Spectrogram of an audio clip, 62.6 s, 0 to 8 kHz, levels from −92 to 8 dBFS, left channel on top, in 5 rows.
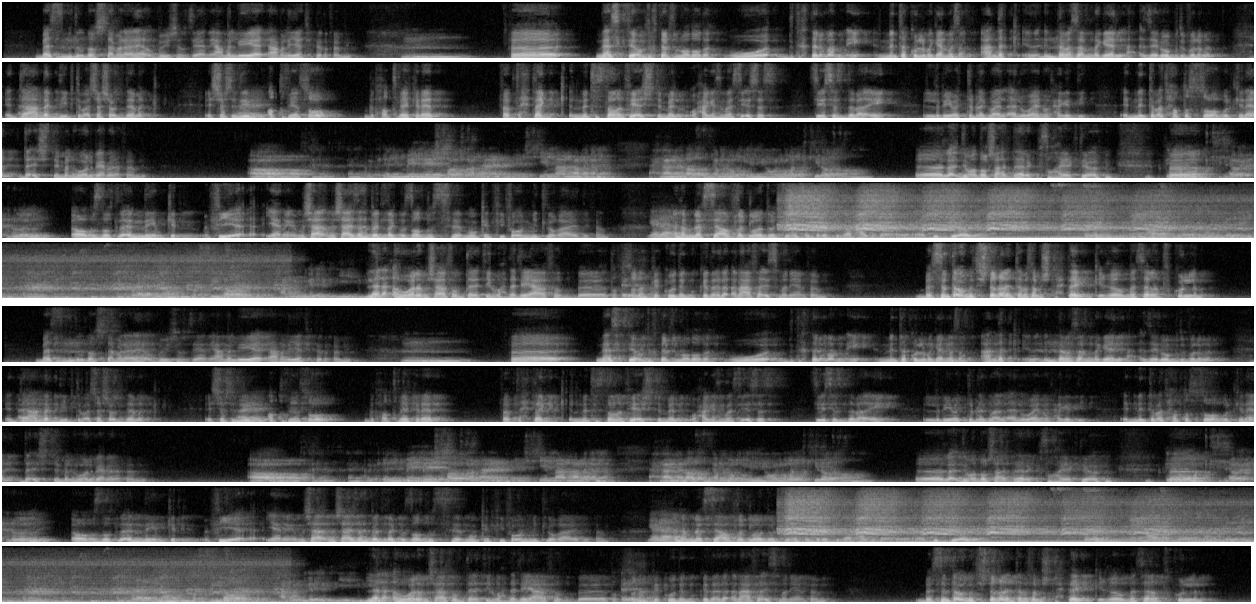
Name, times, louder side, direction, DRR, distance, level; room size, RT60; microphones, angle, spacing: voice 1, 0.3-3.5 5.1-5.6 5.9-12.1 12.5-14.0 14.5-15.8 16.1-16.9 17.5-20.2 20.6-21.4 21.7-23.4 23.7-26.5 34.2-37.0 38.2-43.6 44.3-47.5 53.7-58.3 59.2-62.1, left 2 dB, 40° left, 3 dB, 1.1 m, -22 dB
voice 2, 4.0-4.6 9.3-9.5 10.3-10.6 12.7-13.1 14.9-15.1 27.5-33.6 36.7-38.0 42.7-42.8 44.0-44.5 48.4-53.8 56.3-56.6, equal, 25° right, -1 dB, 7.4 m, -27 dB
sound 1, 45.3-53.0, left 1 dB, 5° right, 2.9 m, -25 dB
26.5 x 17.0 x 3.0 m, 0.36 s
head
